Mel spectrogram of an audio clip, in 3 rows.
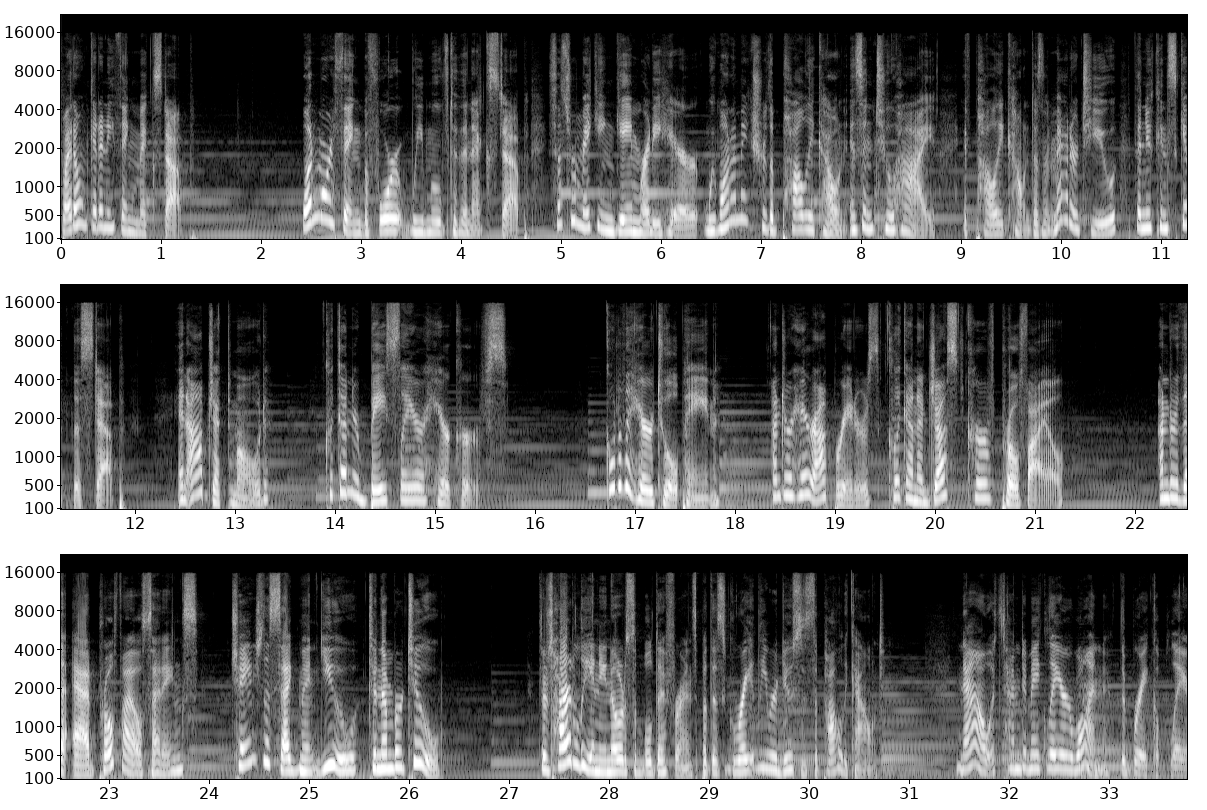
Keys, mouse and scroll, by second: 14.6 click, 18.3 click, 21.8 click, 25.5 click.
